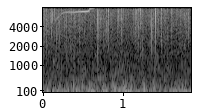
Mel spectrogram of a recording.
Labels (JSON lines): {"label": "biophony, dolphin", "recorder": "SoundTrap 500"}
